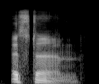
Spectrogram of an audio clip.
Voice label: "astern", British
